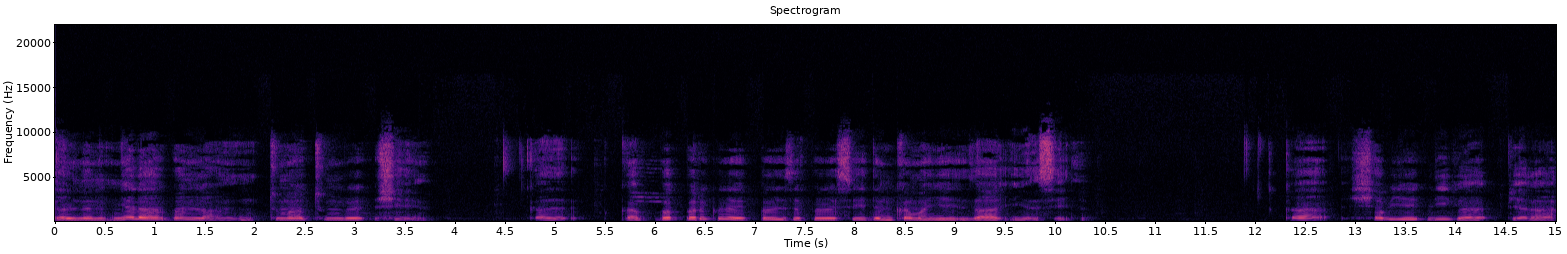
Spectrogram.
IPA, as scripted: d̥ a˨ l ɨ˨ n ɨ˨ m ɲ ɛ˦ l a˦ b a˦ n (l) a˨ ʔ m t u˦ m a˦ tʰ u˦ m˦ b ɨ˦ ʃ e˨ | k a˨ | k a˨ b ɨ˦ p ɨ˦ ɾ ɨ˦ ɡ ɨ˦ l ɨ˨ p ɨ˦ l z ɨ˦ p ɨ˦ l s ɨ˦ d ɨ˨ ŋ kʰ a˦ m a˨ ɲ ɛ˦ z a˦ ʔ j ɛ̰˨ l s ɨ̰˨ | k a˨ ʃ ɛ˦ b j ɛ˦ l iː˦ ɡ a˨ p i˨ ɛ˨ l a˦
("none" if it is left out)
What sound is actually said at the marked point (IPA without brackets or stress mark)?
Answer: l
